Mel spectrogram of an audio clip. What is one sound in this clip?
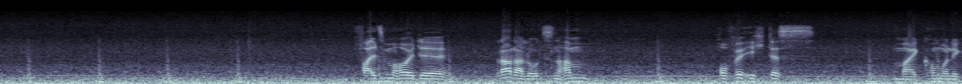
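Jet engines rumble low and steady.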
